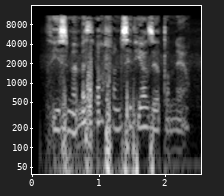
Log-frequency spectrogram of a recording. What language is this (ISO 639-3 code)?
kab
